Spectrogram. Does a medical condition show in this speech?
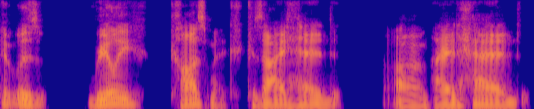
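Yes: stutter; still stutters as adult; stutters visibly and audibly; here prolonged sounds.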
